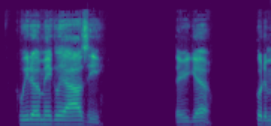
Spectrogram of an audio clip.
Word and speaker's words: Migliozzi: Migliozzi. Guido Migliozzi.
